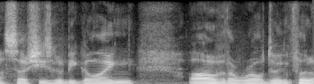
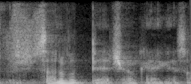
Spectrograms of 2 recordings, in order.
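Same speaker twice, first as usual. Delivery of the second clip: low, much softer resigned grumble; grudging mock surrender; 7 semitones lower, 14 dB quieter than usual. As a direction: give in under your breath, as if beaten. Saw victim grudgingly gives in, retold.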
